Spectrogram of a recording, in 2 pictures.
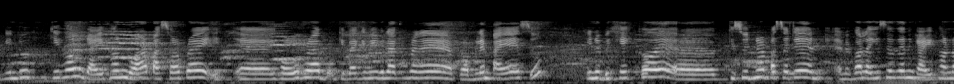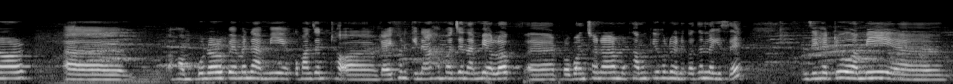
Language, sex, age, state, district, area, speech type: Assamese, female, 30-45, Assam, Dibrugarh, urban, spontaneous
